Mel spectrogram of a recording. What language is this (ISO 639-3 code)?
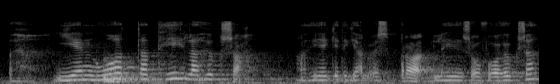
isl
